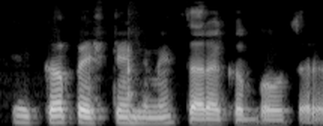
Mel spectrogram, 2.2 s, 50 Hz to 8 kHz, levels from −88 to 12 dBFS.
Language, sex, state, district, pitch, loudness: Hindi, male, Bihar, Saharsa, 150 Hz, -17 LUFS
